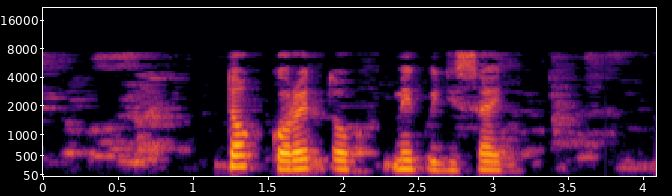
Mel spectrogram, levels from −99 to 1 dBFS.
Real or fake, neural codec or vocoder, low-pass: real; none; 7.2 kHz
